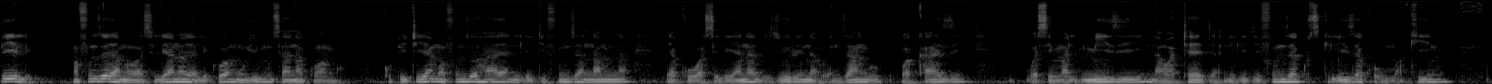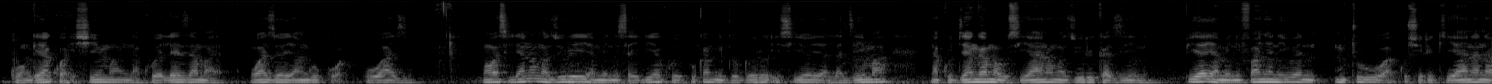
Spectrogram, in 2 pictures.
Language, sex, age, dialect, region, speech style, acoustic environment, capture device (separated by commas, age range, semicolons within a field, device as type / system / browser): Swahili, male, 25-34, Kenya - Nairobi Sheng-influenced, Kenya, relaxed, silence, desktop / Windows / Chrome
